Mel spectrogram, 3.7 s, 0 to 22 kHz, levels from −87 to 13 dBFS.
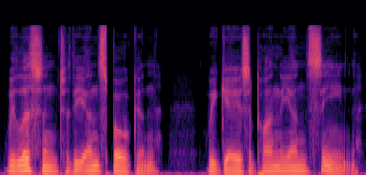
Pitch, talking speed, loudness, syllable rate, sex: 105 Hz, 165 wpm, -17 LUFS, 4.9 syllables/s, male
